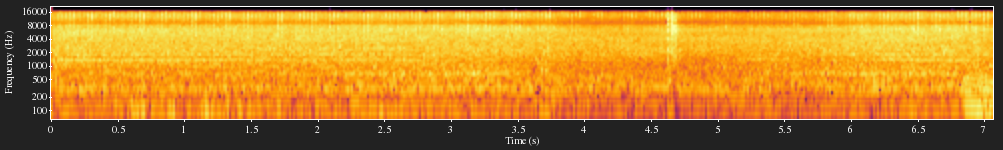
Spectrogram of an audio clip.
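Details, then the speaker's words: Nissan Sentra, 131,860 km, after repair: steady, even idle with no stumbles; P0302 cylinder 2 misfire fixed by replacing the cylinder 2 spark plug, which had lost its electrode tip; codes cleared, normal idle. "so wala na tayong misfire so Ayos na Ong ating centra wala ng mpire wala ng palag"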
